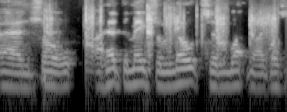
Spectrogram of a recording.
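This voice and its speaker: Someone talks at a moderate pace with fairly even intonation, in a normal speaking voice. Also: man. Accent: Canadian. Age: 60s. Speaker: comic book collector. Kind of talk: casual chat.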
